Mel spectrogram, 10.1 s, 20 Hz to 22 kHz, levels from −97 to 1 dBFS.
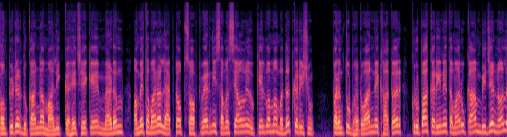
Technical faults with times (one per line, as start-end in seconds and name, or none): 4.85-4.91 short concealed packet loss
7.13-7.18 short concealed packet loss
